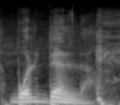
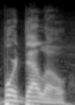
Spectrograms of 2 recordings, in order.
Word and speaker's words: Bordella: I feel like I should say Bordella. it's not Bordello, Bordella.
